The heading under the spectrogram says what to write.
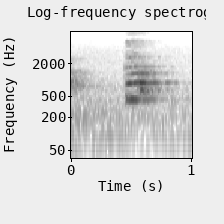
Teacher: क कम आवाज निकल रही है कम मात्रा में वायु निकल रही है तो ये हमारा हो गया अघोष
